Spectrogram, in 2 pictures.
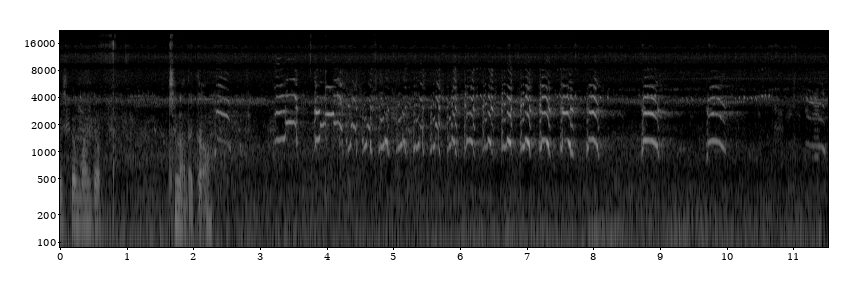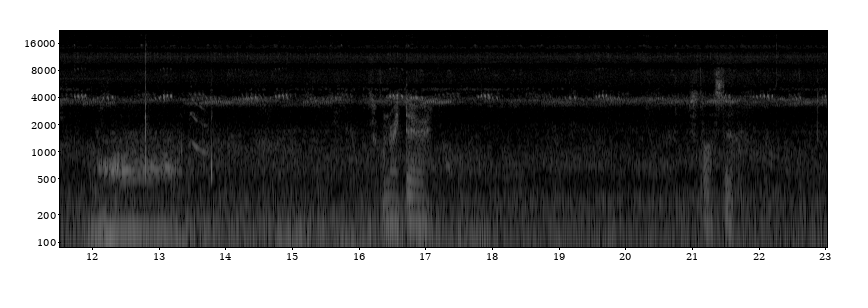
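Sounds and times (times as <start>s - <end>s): gull calling: 2.2s - 10.3s.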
